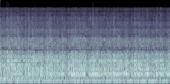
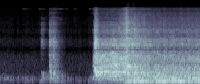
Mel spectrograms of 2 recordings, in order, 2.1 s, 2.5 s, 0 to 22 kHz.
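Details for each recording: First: 1974 Dodge Power Wagon at loud, raspy idle: a fast buzzing rattle rides on the exhaust note and stops when the back of the muffler is squeezed. The worn-out muffler is the cause and is replaced. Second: 1974 Dodge Power Wagon after replacing a muffler that had a hole and rattled: starts promptly and settles to an even, steady idle with a deep, smooth exhaust note, no rattle or blowing; much better, exhaust repaired.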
